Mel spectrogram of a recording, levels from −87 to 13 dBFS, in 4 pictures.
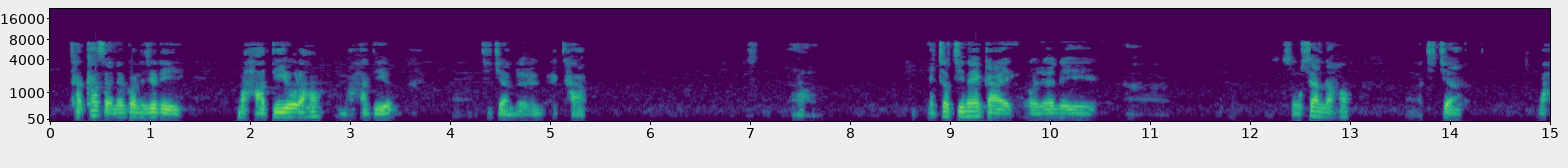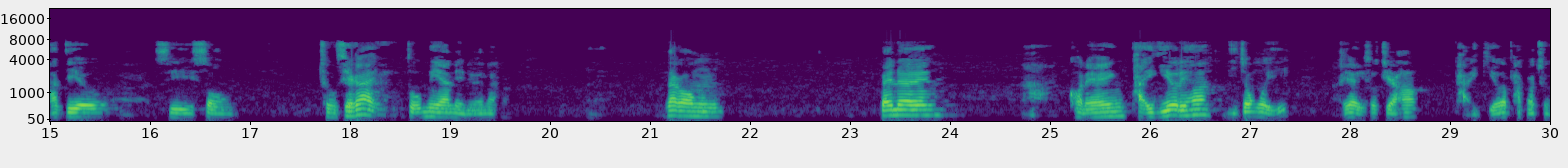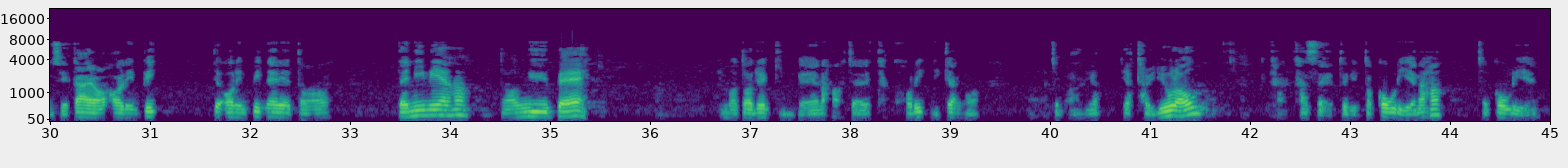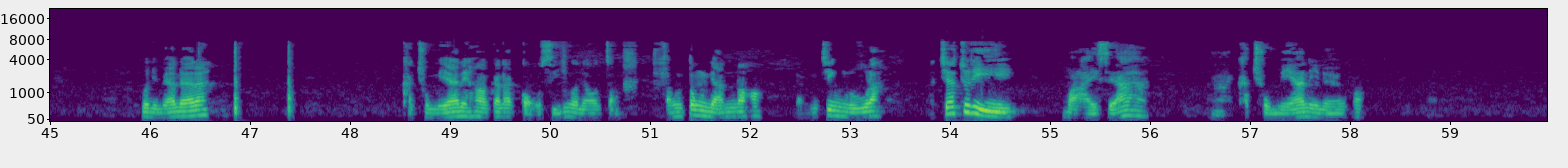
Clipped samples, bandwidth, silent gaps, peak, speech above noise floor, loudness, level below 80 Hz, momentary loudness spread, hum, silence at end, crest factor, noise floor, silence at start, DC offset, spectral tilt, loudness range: under 0.1%; 7.8 kHz; none; 0 dBFS; 57 dB; -17 LUFS; -66 dBFS; 20 LU; none; 1.85 s; 18 dB; -73 dBFS; 0.2 s; under 0.1%; -5.5 dB/octave; 8 LU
